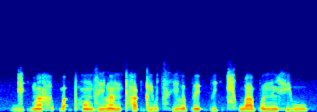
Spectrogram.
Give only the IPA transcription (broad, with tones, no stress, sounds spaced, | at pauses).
ɡ i˨ ʔ b ã˧ h ə˨ p̚ a˦ ʔ pʰ ɔ̃˧ d͡z i˦ l ã˥˧ n t̪ʰ a˦ k̚ t̪ j u˥˧ t͡sʰ i˦ l ə˧ p e˦ ʔ p i˦ ʔ t͡ɕʰ w a˦ p ə˧ n̪ ĩ˧ h j u˥˧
